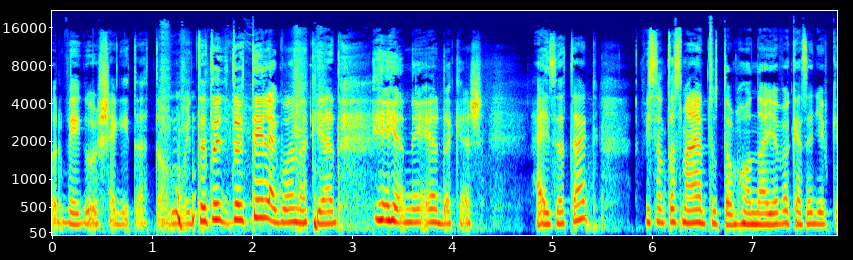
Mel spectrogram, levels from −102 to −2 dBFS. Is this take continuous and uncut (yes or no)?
no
